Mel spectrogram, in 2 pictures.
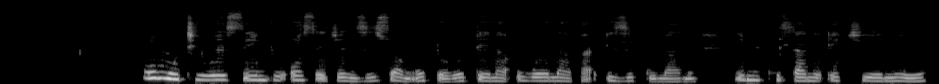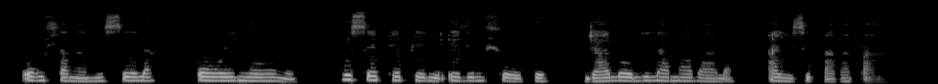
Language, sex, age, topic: North Ndebele, female, 36-49, health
